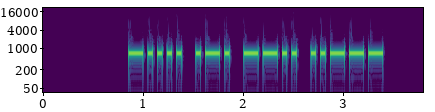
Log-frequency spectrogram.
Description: Morse code, heard as a keyed tone, about 25 wpm, 700 Hz. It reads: 6RZ2
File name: practice / 25wpm / Four Letter-Number Combinations - 25wpm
